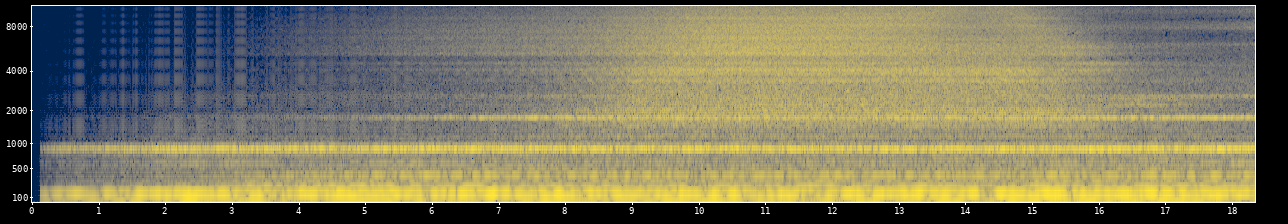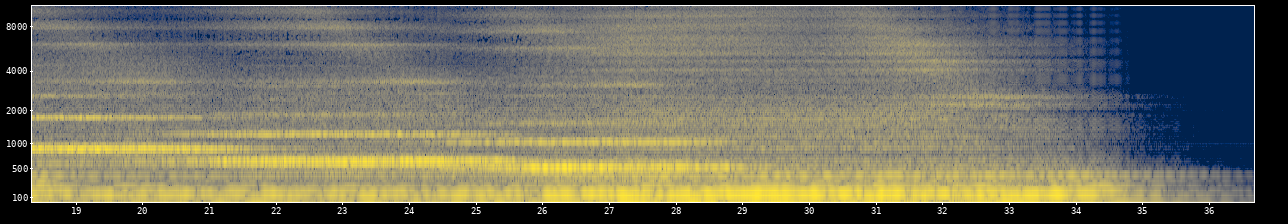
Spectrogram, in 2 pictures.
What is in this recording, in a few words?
One Shot Sample long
